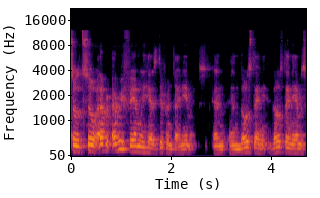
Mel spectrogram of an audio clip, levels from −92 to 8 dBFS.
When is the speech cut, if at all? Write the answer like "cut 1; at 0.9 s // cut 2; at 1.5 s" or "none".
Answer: none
